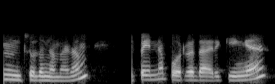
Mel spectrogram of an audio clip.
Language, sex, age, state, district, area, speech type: Tamil, female, 18-30, Tamil Nadu, Perambalur, urban, conversation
